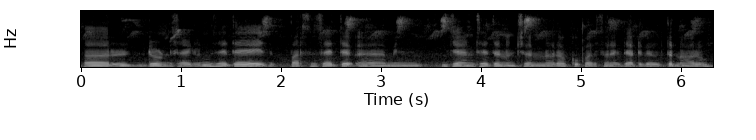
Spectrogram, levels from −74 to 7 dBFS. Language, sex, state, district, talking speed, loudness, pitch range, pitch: Telugu, female, Andhra Pradesh, Krishna, 170 wpm, -32 LUFS, 175-190 Hz, 185 Hz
